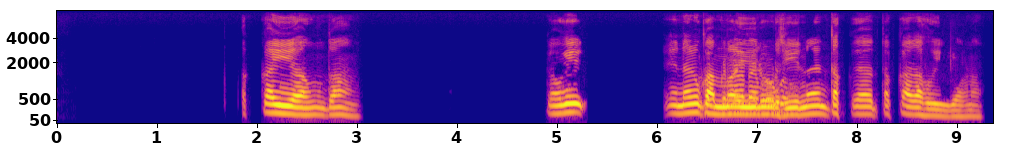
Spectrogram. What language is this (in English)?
Punjabi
